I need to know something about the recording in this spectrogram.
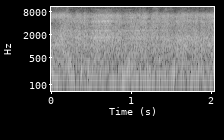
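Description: Steady room ventilation noise: a constant low hum under an even rushing hiss.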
